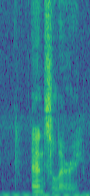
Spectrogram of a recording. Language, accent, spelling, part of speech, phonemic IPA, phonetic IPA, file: English, US, ancillary, adjective / noun, /ˈæn.səˌlɛɹ.i/, [ˈɛn.səˌlɛɹ.i], En-us-ancillary.ogg
- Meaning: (adjective) Subordinate; secondary; auxiliary; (noun) 1. Something that serves an ancillary function, such as an easel for a painter 2. An auxiliary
